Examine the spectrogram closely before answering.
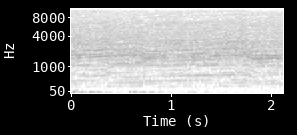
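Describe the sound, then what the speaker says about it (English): Renault race car engine in a racing game held at high revs near 205 mph before a braking zone, a steady loud harmonic whine with rising tones and no talk. "It does, revs it out 205 miles per hour before the braking zone."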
